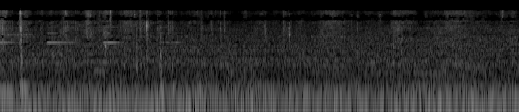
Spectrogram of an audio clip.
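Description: Car interior rumble of the engine and tyres as the car pulls away and drives, heard from inside the cabin, with a few short high beeps in the first second and a half.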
